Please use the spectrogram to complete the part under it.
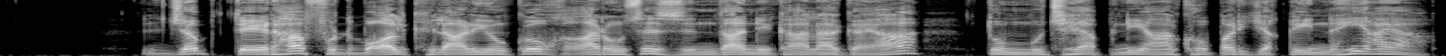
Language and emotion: Urdu, surprised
